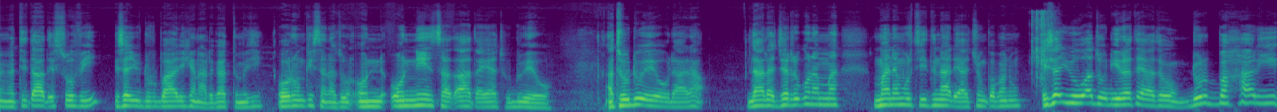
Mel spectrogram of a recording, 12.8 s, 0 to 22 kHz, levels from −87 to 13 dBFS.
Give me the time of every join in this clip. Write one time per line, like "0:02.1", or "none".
0:02.6
0:10.2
